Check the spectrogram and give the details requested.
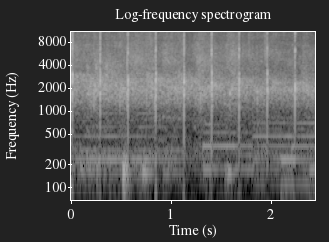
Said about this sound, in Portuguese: Aleluia. Aplauda mais ainda, querido.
